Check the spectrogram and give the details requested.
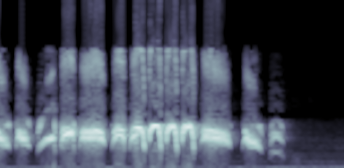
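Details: Asian golden weaver song played as a lure for birds: a fast run of loud, harsh, buzzy chattering notes, about three per second, with looping scratchy phrases, ending in a short twangy note and silence.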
